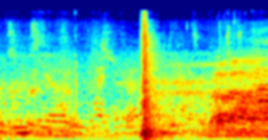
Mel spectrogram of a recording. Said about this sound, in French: Regarde, ils ouvrent la porte.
